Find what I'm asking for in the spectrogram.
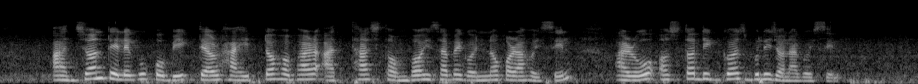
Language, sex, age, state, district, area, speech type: Assamese, female, 18-30, Assam, Nalbari, rural, read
